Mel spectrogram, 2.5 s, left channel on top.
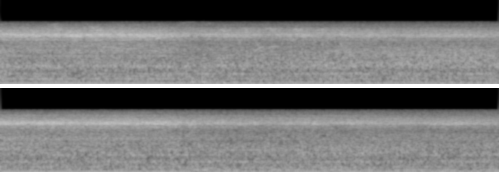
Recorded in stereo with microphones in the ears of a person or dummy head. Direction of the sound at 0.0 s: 40° left (ahead or behind).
